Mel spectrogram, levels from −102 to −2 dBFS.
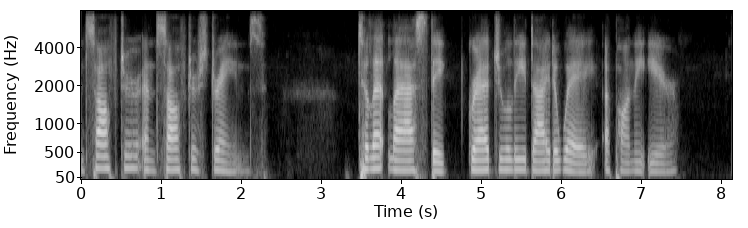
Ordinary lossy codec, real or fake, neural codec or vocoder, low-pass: Opus, 32 kbps; fake; vocoder, 22.05 kHz, 80 mel bands, WaveNeXt; 7.2 kHz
